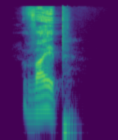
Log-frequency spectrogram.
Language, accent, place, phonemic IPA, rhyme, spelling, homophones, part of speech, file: German, Germany, Berlin, /vaɪ̯p/, -aɪ̯p, Weib, Vibe, noun, De-Weib.ogg
- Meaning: 1. woman, broad 2. woman, wife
